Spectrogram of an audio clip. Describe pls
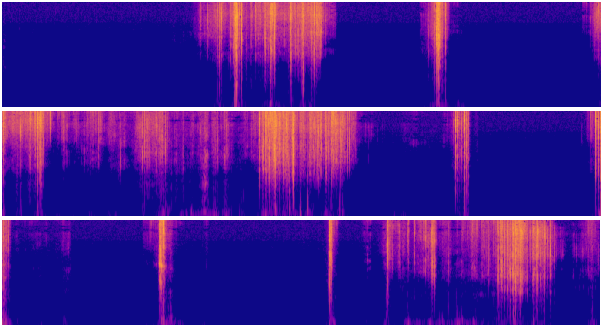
Recorded celery snapping in Audio Booth, with Yeti USB Mic direct to iMac, for use as Foley broken bones sound. Edited with Audacity.
Recorded in isolation Audio Booth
